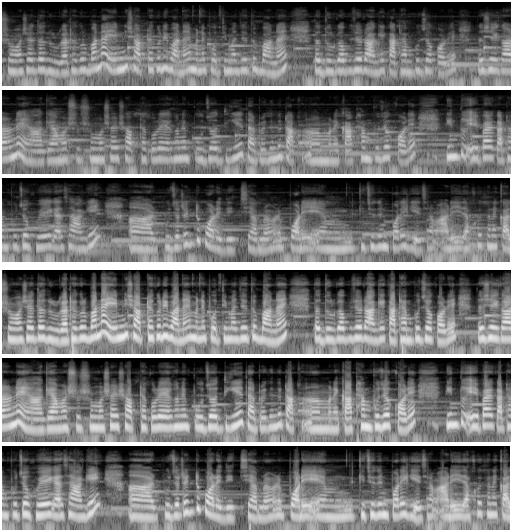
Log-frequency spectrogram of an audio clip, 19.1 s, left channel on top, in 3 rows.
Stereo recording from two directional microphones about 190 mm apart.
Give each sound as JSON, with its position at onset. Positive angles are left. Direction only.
{"t": 0.1, "sound": "a woman's voice", "side_deg": -40}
